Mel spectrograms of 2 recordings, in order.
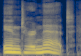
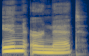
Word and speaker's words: internet: We don't usually say internet. Instead, we say internet. The t sound gets softer or disappears.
